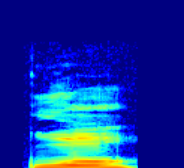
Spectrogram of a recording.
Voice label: "guo1", Chinese

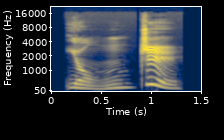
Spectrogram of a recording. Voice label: "yong3zhi4", Chinese

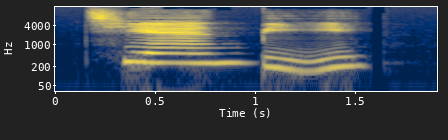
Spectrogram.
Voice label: "qian1bi3", chinese

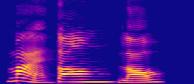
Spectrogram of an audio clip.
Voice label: "mai dang lao1", Chinese

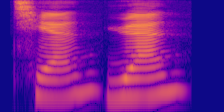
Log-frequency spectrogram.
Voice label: "qian2yuan2", Chinese

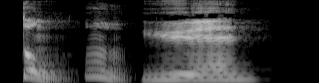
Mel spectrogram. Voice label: "dong wu yuan", Chinese

